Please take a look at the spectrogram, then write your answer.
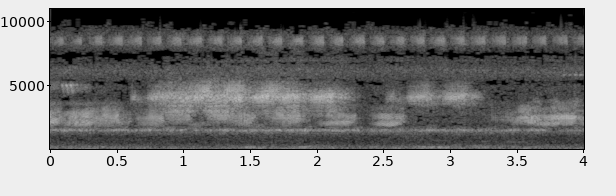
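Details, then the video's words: Frogs calling together in Bali, Indonesia: continuous, overlapping, buzzy pulsed calls with little pause, under a steady shrill insect hum. "Frog Chrous"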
